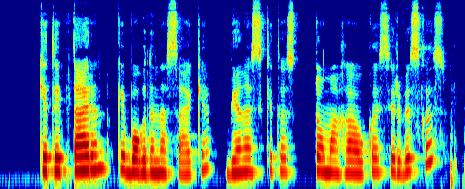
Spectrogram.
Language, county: Lithuanian, Kaunas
